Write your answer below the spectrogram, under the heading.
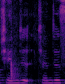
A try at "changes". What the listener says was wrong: No. You had the vowel right the first time. Keep the vowel. Changes. Changes is Z at the end, not S. Changes.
